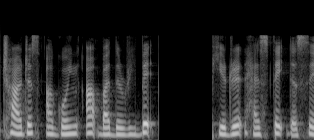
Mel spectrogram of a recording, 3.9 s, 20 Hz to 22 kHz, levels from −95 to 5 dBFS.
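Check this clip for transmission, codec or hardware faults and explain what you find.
One fault is present: a playback stall from 1.98 s to 2.66 s. The speech cuts off abruptly in mid-flow and the output falls completely silent for about 0.67 s before resuming. The cause is likely the player running short of buffered data, or its output thread being held up, so nothing reached the output until it recovered. The gap sounds like a hard dropout rather than a fade or a natural pause.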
